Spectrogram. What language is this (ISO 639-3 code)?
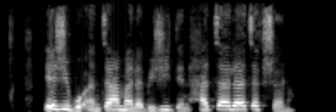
ara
